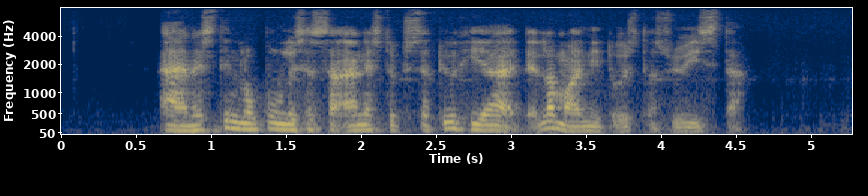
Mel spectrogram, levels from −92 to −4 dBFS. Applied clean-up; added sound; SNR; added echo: neural separator model SepFormer DNS4.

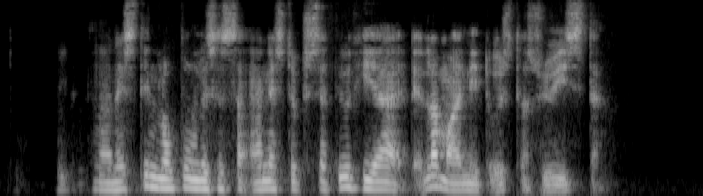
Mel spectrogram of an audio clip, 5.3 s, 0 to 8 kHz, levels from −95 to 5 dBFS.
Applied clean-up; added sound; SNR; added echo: neural mask model DeepFilterNet 3.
